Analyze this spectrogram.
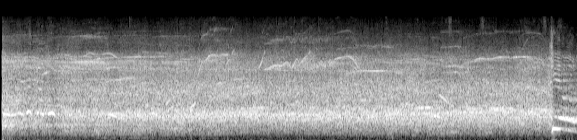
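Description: A large stadium crowd chants and sings loudly and steadily.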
